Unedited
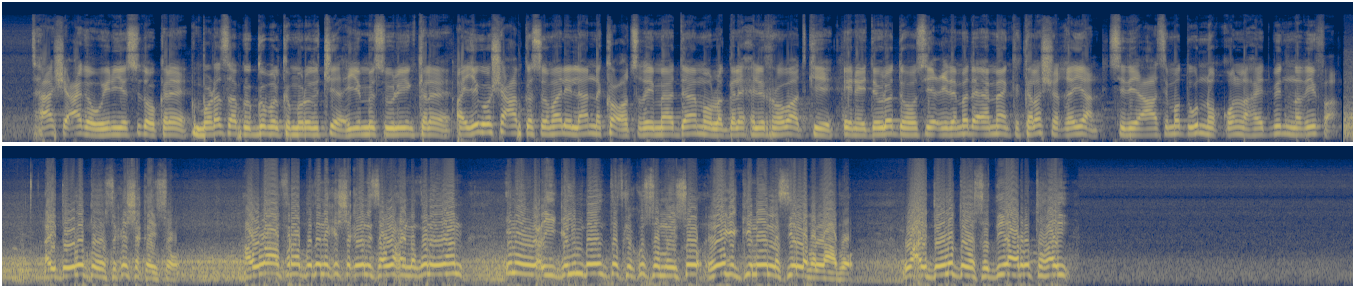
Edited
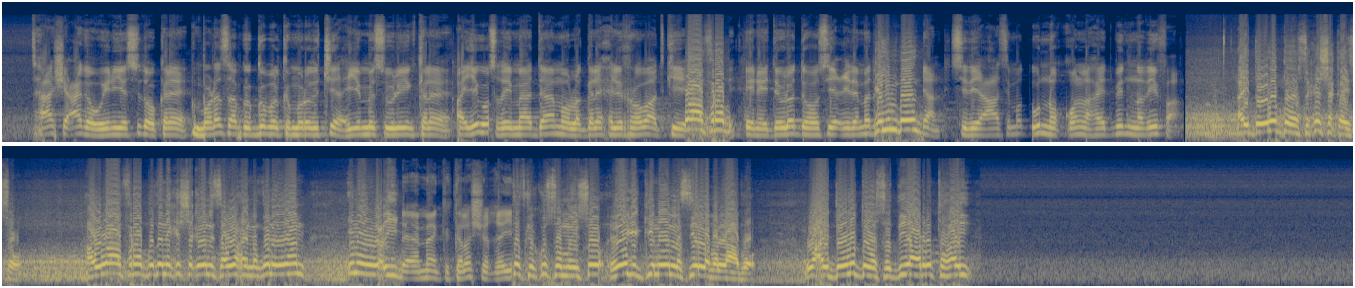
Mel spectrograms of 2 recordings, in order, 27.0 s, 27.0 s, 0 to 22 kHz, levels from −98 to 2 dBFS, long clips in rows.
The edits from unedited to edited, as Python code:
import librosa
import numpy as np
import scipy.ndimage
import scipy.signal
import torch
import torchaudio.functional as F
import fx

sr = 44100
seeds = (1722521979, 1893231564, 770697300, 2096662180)

y = fx.edit(x, sr, fx.cut(start_s=4.86, length_s=1.42),
    fx.swap(start_s=9.7, length_s=1.09, other_s=19.09, other_length_s=0.49),
    fx.fade_out_span(start_s=11.35, length_s=0.53),
    fx.duplicate(start_s=16.1, length_s=0.44, to_s=8.25), tone=tone)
